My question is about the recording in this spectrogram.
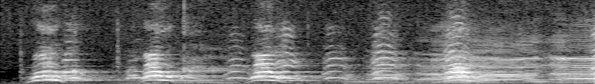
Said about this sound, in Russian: Чего стали собачьи дочки? Довезете косточек дам? Да не грызитесь вы, сыть окаянные!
